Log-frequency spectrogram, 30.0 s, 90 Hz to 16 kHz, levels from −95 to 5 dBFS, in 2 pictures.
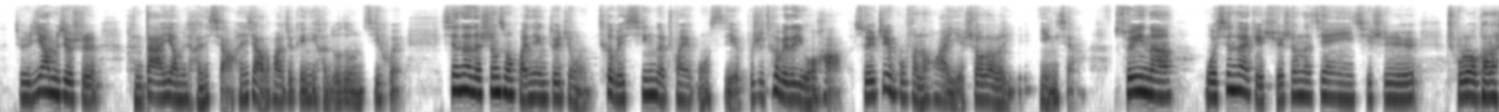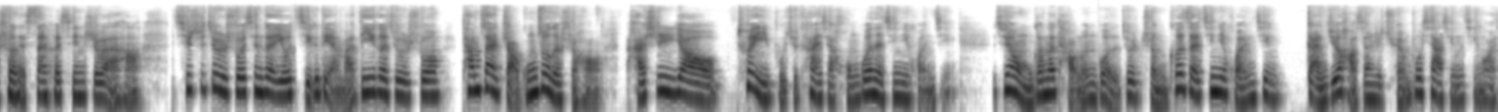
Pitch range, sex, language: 170-220 Hz, female, Chinese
